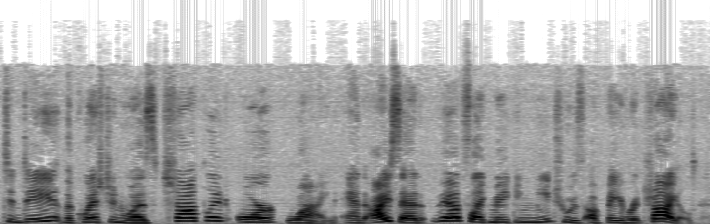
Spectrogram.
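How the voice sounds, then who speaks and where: A woman's voice: on the high side, expressive, a little slow, fairly bright tone, dry recording, poor audio. A woman playing a chirpy, gossipy suburban stay-at-home mom who hosts a homemade comedy podcast in a folksy, rambling, self-satisfied way. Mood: rambling, chatty. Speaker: podcast host.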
